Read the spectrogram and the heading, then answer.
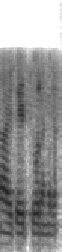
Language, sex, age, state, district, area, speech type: Kannada, male, 45-60, Karnataka, Belgaum, rural, conversation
